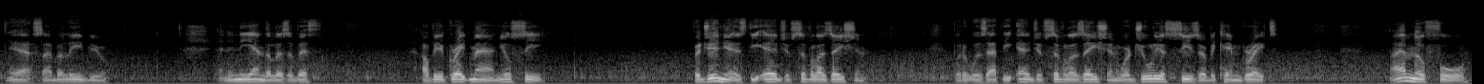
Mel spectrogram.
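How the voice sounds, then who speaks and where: An actor playing an ambitious, proud young English gentleman settler in a historical audio drama. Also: fairly low pitch, fairly even intonation, normal speed, pauses often, lightly acted. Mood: resolute, proud. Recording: noisy 1980s audio drama tape.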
